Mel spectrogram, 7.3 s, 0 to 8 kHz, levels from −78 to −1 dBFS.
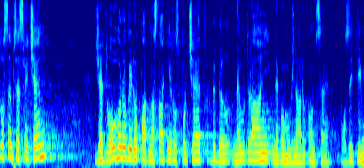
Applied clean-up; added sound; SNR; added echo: none; none; none; none.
